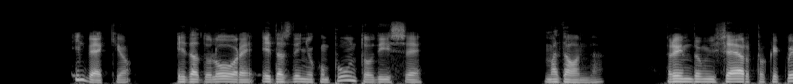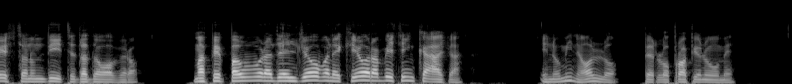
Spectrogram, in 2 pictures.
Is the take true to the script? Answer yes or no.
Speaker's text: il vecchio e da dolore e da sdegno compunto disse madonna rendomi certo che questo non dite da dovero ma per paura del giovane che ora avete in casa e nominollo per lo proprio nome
yes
